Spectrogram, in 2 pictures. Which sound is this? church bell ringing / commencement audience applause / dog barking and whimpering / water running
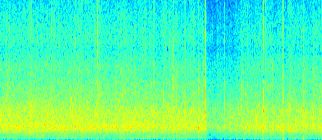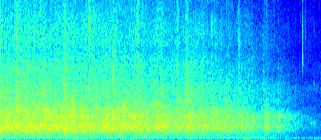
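commencement audience applause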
